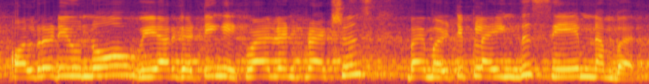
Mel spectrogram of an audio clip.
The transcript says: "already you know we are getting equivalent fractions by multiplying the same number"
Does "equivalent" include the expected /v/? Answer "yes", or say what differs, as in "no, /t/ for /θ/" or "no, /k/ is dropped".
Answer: no, /v/ is dropped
